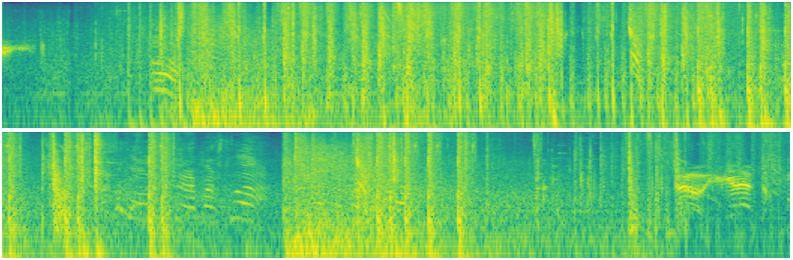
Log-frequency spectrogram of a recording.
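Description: Sustained heavy machine gun fire in a Call of Duty Black Ops Cold War battle, loud dense bursts rolling almost continuously with brief gaps, explosions and a voice breaking in over the din.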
